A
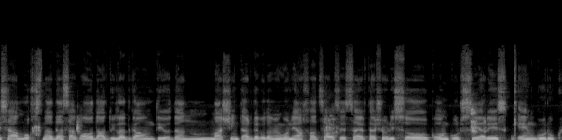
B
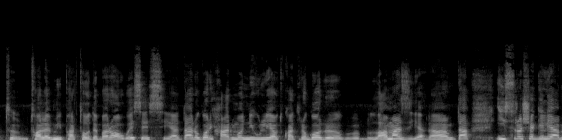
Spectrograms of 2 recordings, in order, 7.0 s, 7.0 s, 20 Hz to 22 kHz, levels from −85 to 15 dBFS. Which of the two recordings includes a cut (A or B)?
B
